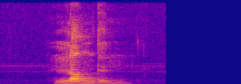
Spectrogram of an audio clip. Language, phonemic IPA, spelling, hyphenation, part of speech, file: Dutch, /ˈlɑn.də(n)/, landen, lan‧den, verb / noun, Nl-landen.ogg
- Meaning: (verb) 1. to (arrive on) land from the air (for birds, airplanes) 2. to land, bring an aircraft or other vehicle (down) to land 3. to (arrive on) land by ship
